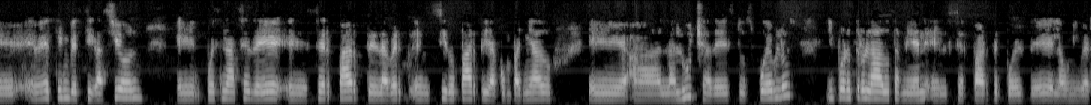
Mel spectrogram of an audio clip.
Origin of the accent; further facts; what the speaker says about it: Oaxaca, Mexico; yo soy del Istmo de Tehuantepec, Oaxaca, en la zona de los Chimalapas, que es un territorio muy, muy, muy biodiverso, muy selvático. Y bueno, pues soy parte del pueblo Zoque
